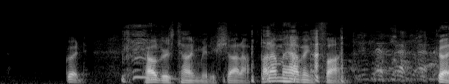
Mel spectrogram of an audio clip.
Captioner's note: chuckles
